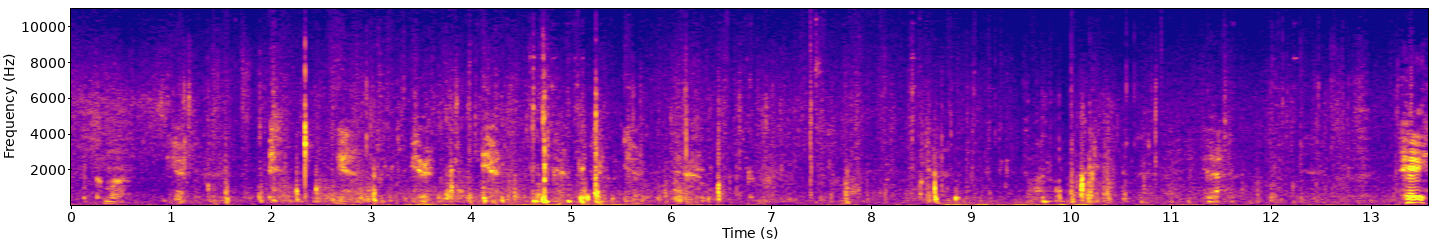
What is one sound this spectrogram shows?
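Bodies scuffle and scrape in loose sand.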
